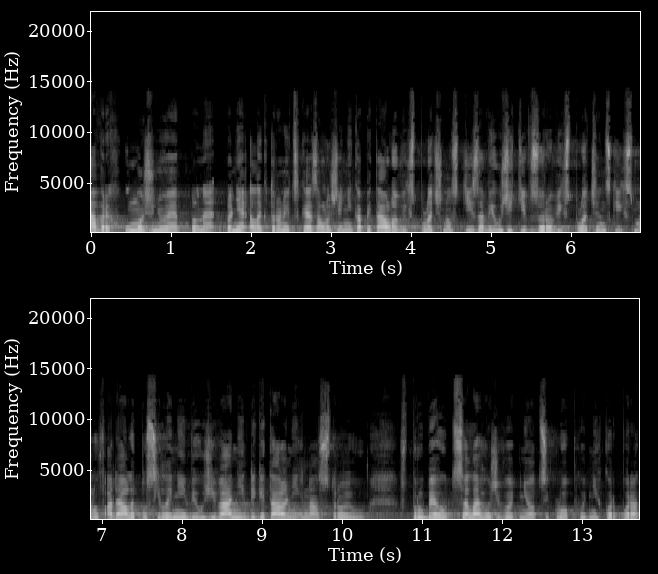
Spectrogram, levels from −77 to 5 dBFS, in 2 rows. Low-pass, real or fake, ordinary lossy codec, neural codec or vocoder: 14.4 kHz; real; MP3, 64 kbps; none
